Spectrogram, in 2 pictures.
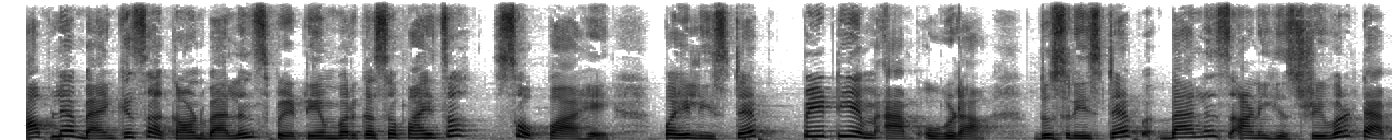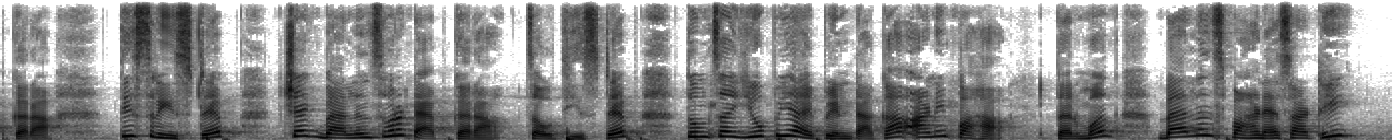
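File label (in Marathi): Marathi advert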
